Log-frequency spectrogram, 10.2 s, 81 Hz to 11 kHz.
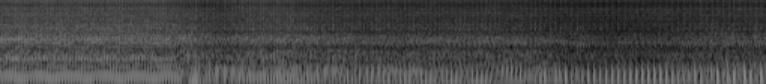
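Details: Husqvarna YTH20K46 mower with replacement 20hp Kohler Courage SV600 twin, first test run after engine swap, new air filter: even, steady low thump holding constant pace after a brief speed change, no misses; runs pretty good, normal running.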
